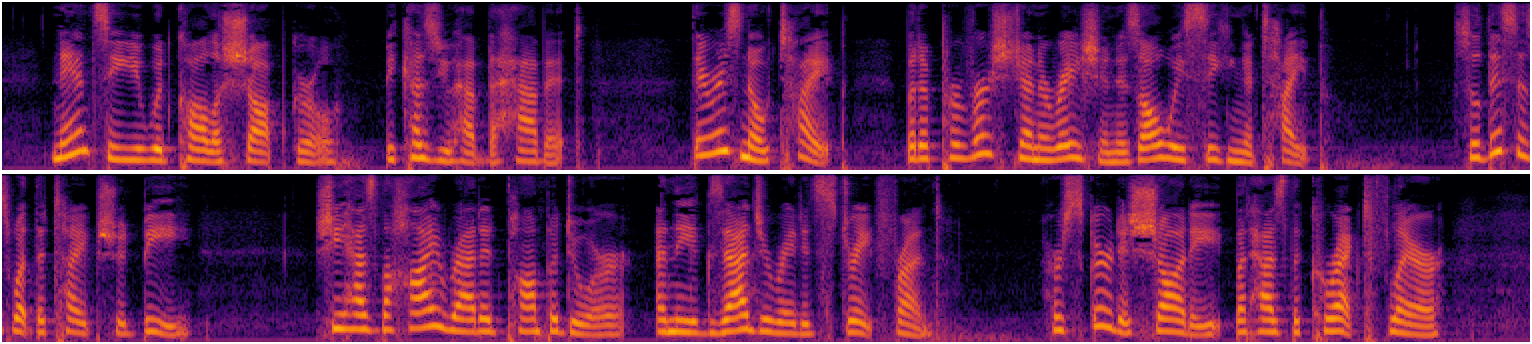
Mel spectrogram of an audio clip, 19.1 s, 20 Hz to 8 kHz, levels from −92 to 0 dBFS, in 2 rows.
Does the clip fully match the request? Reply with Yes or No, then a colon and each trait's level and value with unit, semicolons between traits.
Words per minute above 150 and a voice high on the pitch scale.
Yes: average, 165 wpm; high, 210 Hz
